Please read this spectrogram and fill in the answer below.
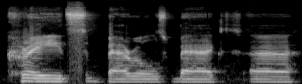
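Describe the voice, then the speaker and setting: A man narrating a tabletop game as game master, slow and halting with many fillers. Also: mid-range voice, little pitch movement, pushed and bright, clean tone.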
